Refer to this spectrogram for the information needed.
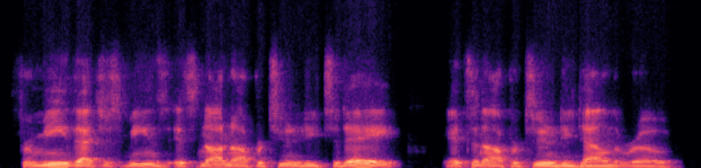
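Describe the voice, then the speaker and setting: A man with an unremarkable speaking voice talks at a fairly quick pace and a fairly low pitch. His pitch variation is ordinary, against a quiet background. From Boston, United States. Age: 50s. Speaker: real estate entrepreneur and sales coach, podcast host. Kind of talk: podcast talk to camera, motivational business coaching.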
